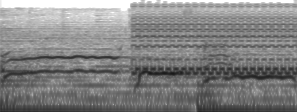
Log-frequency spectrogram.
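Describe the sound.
An incoming call rings on a telephone line with a loud electronic ringtone that repeats in a steady pattern over music.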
